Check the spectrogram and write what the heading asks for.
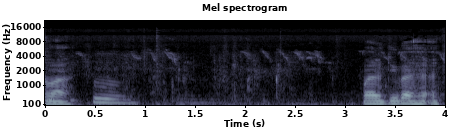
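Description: Two people talking in low voices, with a pause of about two seconds in the middle where only faint background sound remains.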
